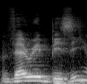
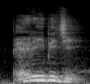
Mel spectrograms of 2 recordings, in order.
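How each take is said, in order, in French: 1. Prononcé avec un accent anglais natif. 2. Prononcé avec un accent coréen, le V sonnant comme un B. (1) "en anglais" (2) "on va le dire very busy"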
